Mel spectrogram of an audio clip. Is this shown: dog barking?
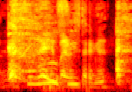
no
